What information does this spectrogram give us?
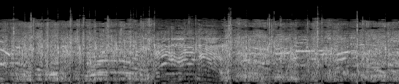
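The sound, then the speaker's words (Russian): Sustained applause from a large crowd on Theatre Square as the election winner, Alan Eduardovich, takes the stage in South Ossetia: a dense, steady clatter of clapping mixed with cheering voices and general hubbub, loud throughout the few seconds without pause. “Под аплодисменты вышел на сцену театральной площади уже сам победитель.”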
